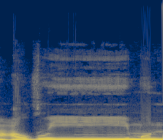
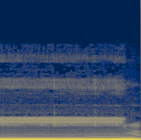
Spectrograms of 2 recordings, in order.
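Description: First: আজুইমুন chanted slowly, long ee then sounded -mun; unpaused ending. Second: আজুইম with ee held very long, closing on m; pausal elongation. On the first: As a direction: keep the mun on the end of আজুইমুন. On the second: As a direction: stretch the ee of আজুইম for three beats and stop on m. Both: Shown as a demonstration. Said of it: "ওয়াকফ করলে".

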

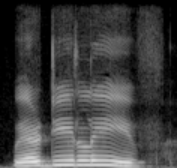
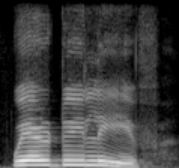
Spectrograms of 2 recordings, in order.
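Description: First: Said in the usual way. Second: Whispered "Where do you live?" with no voice; secretive whispered question. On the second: Shown as a demonstration. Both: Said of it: "Listen and practice".

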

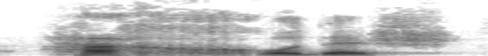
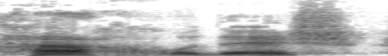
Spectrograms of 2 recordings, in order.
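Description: First: Ha Chodesh slowly with the ch doubled, Hach-chodesh; wrong doubled form. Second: Ha Chodesh with a single ch, no doubling after Ha; correct Hebrew. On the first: Teacher showing students the wrong form, slow, ch doubled. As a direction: lean on a geminated ch in Ha Chodesh. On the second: Teacher showing students the right form, ch not doubled. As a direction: say Ha Chodesh without geminating the ch. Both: Shown as a demonstration. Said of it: "on dit pas Ha Chodesh".

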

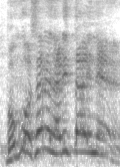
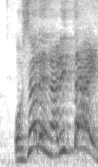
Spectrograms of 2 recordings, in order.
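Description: First: Eager plea. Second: Eager blurt. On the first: Repeated eager request. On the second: Blurting request to fashion mentor. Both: Retold or imitated.

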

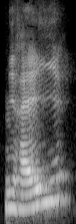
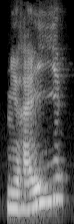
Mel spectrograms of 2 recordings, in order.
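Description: First: Slow "Mireille", ending in a y glide; careful pronunciation. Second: "Mireille" repeated, mee-REY with y ending; pronunciation demo. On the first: Teacher models "Mireille" slowly for students. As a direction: draw out "Mireille", final ill as ee-y. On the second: Teacher repeats "Mireille" after explaining the spelling. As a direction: repeat "Mireille", ill sounding like y. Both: Shown as a demonstration. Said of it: "que se pronuncia I".

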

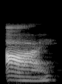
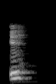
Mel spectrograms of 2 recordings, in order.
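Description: First: I as long "eye", as in ride. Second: I as short "ih", as in rid. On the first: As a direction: say I as a full "eye" vowel. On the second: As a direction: say I as a brief "ih" sound. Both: Shown as a demonstration. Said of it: "changing a short sound to a long sound".

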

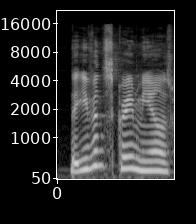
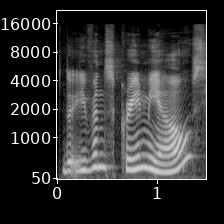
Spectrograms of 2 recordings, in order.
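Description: First: Said in the usual way. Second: Surprised question. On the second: Real, not acted. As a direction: ask it in amazed disbelief. Repeats chat question in surprise.

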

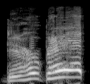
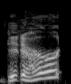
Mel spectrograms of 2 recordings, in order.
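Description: First: Much higher and louder gleeful taunt; little brother gloating over the whooping. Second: Put-on high, sing-song kid-brother question; little brother asking if the whooping hurt; teasing little brother. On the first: Retold or imitated. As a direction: rub it in with delight. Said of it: "And Dorian". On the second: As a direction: poke at him innocently. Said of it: "I said".

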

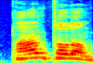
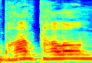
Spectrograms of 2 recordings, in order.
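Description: First: Pantolon with o in the middle; correct pronunciation. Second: Pantalon with a in the middle; wrong pronunciation. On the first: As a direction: say pantolon, pan-to-lon. (doğru: pantolon, o ile) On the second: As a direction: say pantalon, pan-ta-lon. (yanlış: pantalon, a ile) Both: Shown as a demonstration. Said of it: "pantalon değil".

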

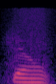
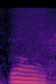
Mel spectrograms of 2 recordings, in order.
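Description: The two takes are said the same way.

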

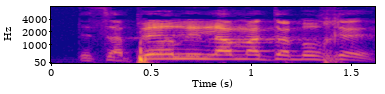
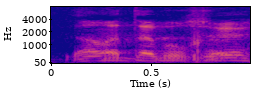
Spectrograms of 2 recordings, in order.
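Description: First: Very loud, forceful order to tell; acted shouting insistence; insistent demand. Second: Low, contained inquiry; nosy stranger, first calm ask; stranger's question. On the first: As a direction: boom it at him, refusing to let go. Stranger insists on an answer. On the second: Acted. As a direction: ask it in a lowered character voice. Stranger first asks the crying man.

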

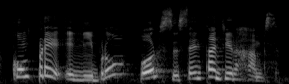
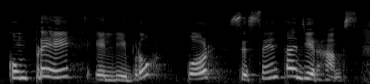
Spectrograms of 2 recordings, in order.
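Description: First: Said in the usual way. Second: Slow example sentence, stress on compré; slow dictation. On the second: Shown as a demonstration. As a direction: read it slowly for students, leaning on compré. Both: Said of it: "Pues repito los dos ejemplos".

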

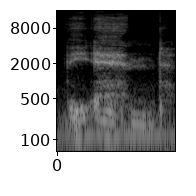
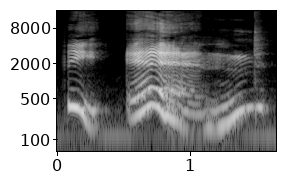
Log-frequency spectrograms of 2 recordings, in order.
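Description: First: Low, soft, final; hushed, unmoved ending; calm finality. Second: High, loud, indignant question; outraged high-pitched echo. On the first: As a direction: close the matter quietly. Grandmother repeats it calmly. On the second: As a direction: challenge it loudly in disbelief. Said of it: "said Abilene indignantly". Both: A narrator's reading.

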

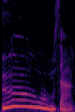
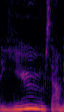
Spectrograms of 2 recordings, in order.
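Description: First: "oo" drawn out high, rounded like "ooh"; stretched, demonstrated "oo"; long "oo" sound. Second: "U" stretched out and louder; "U" as a drawn-out letter name; stressed "U". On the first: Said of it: "but as the". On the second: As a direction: lean long and loud on "U", said like "you". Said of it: "not as the U sound anymore". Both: Shown as a demonstration.

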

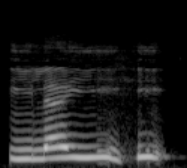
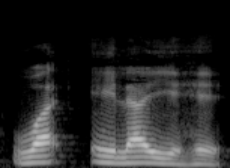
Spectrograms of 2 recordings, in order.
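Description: First: الیه with a clear long-free i, high and slow; Arabic i. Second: و الیه with a Persian e instead of i; Persian-style kasra. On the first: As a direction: say the kasra in الیه as i. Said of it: "کسره رو ای بگیم". (کسرهٔ عربی ای در الیه) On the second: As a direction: show the wrong e in الیه. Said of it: "نگیم". (کسرهٔ فارسی نادرست) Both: Shown as a demonstration.

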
